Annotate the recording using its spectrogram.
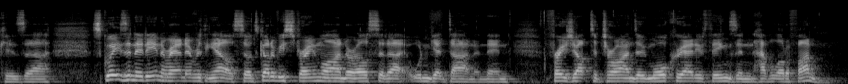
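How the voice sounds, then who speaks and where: A man's fairly high-pitched voice with an Australian accent. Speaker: podcaster and electrician. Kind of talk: TV interview. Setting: live video link.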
